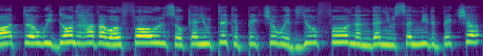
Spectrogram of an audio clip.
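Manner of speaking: put-on charming Spanish accent. Retelling a group of guys asking for a photo, charming spanish accent. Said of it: "avec un petit accent espagnol charmantissime".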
